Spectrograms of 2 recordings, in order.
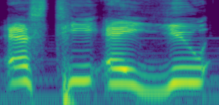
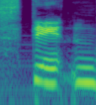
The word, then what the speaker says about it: Staunton: and birthplace there in stanton virginia it is spelled s-t-a-u-n-t-o-n but it's not pronounced staunton it's pronounced stanton virginia i actually visited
